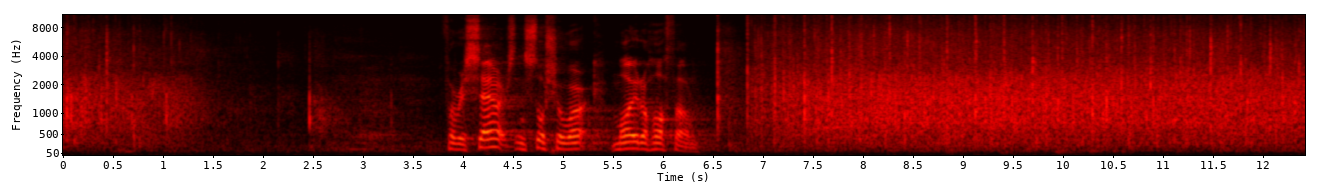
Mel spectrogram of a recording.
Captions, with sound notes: For Research in Social Work, Moyra Hawthorn. (APPLAUSE)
